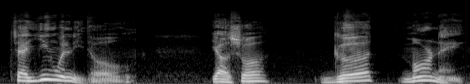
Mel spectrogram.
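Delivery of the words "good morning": Good morning spoken slowly and clearly for learners; slow model phrase. Shown as a demonstration. Teacher modelling Good morning slowly for kids. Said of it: "现在就要注意听了".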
